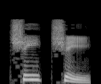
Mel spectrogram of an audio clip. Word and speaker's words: qi: Topic: Qi, pronounced qi in English, is a movable positive or negative life force which plays an essential role in feng shui.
